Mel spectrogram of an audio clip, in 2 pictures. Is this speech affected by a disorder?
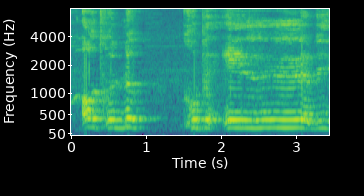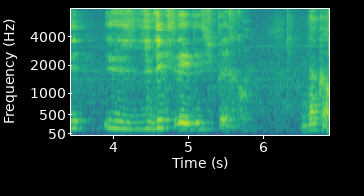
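Yes: cerebral palsy; uses wheelchair; conductive education, horse riding, nearly gets out of bed alone.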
